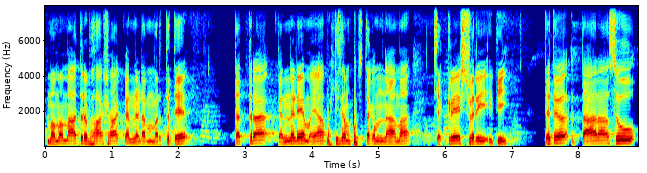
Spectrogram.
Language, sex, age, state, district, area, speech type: Sanskrit, male, 18-30, Karnataka, Raichur, rural, spontaneous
